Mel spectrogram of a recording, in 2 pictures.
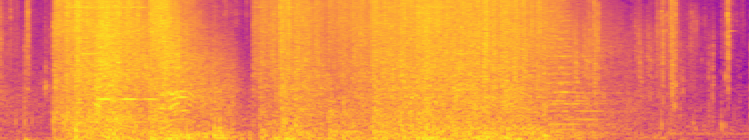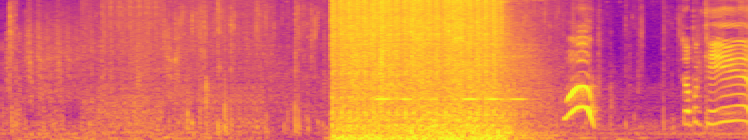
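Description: Bursts of gunfire from a gun in CS:GO, with long dense volleys in the first seconds and again near the end, separated by quieter game sounds.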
